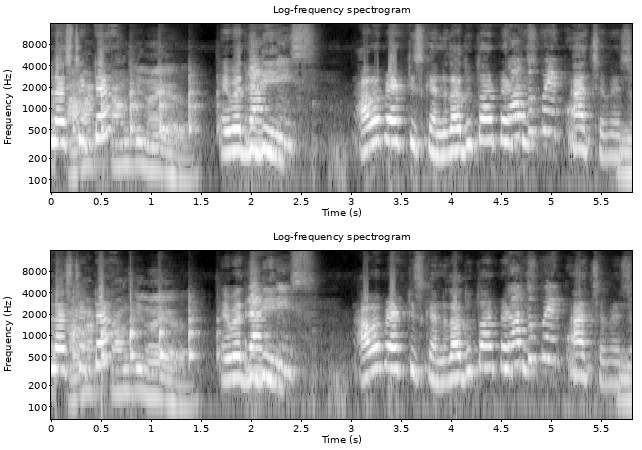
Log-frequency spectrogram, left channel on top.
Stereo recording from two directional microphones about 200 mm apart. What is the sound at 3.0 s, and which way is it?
A woman's voice, 20° left (ahead or behind).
